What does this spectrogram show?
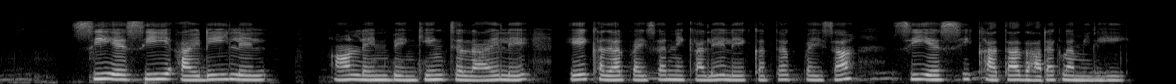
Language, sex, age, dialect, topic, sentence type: Chhattisgarhi, female, 51-55, Eastern, banking, question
